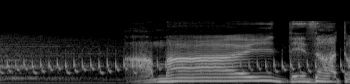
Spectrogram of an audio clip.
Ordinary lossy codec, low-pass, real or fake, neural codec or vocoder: none; none; real; none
